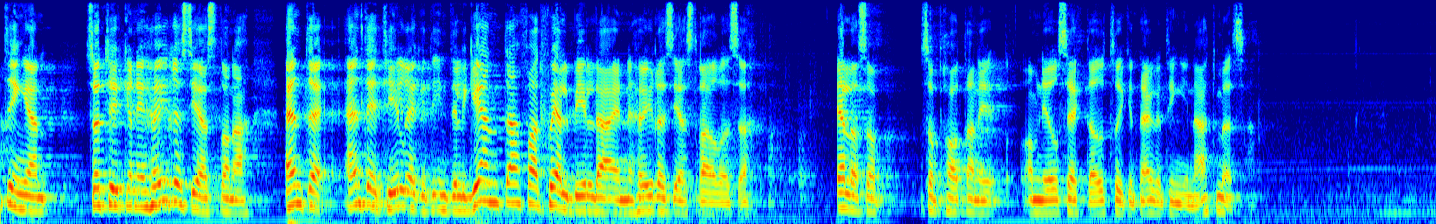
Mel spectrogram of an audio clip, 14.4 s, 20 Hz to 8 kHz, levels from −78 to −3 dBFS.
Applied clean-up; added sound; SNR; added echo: neural separator model SepFormer DNS4.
